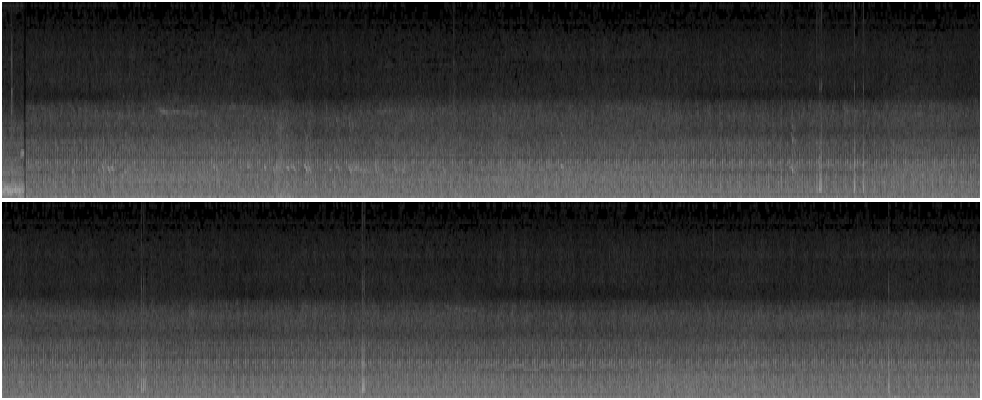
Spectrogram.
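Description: Car engine idling steadily, heard from inside the stationary car, with a few short faint clicks here and there.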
